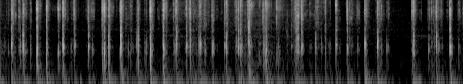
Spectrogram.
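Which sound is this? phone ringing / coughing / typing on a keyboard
typing on a keyboard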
